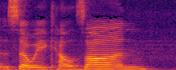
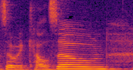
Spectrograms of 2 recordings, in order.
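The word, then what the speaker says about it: Zoe Kazan: Zoe Calzon, not Zoe Calzone, who...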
